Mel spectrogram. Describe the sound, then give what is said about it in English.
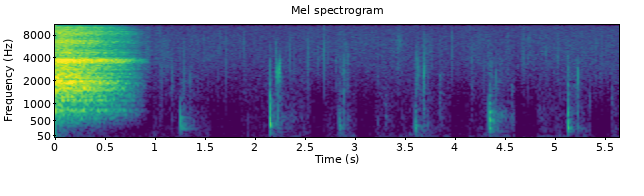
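Slow, deliberate footsteps of people walking, about six evenly spaced steps at a measured walking pace, clear, following a brief breathy rush of noise at the start. “Looks like we're gonna keep walking.”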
